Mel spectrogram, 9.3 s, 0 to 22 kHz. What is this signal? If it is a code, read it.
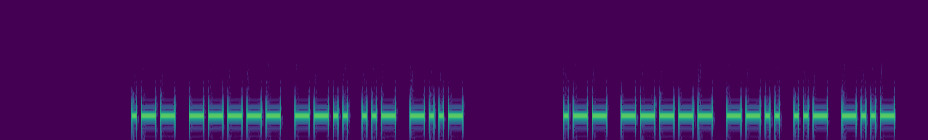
Morse code, heard as a keyed tone, about 25 wpm, 690 Hz. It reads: W0ZUX W0ZUX
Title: USA Call Signs - 5 Characters - Repeated 2x - 25wpm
